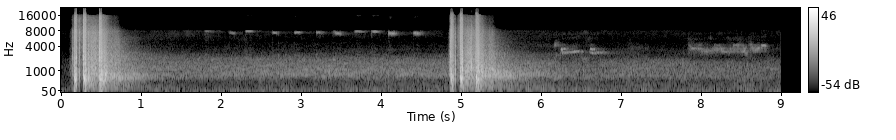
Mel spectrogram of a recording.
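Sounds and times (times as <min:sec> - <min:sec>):
80s common pistol gunshot: 0:00.1 - 0:01.2, 0:04.8 - 0:05.9.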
